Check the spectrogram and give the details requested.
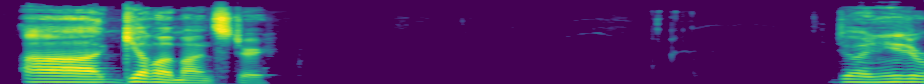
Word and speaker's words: Gila: actually pronounced Gila monster.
